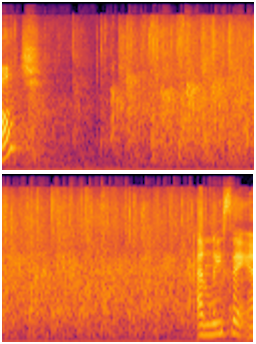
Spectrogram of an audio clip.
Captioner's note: audience applauding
